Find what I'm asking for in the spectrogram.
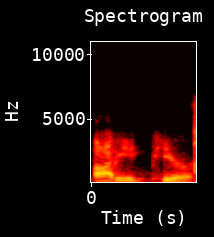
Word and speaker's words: Adipure: It's Adipure.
